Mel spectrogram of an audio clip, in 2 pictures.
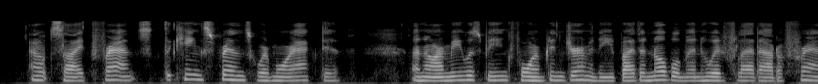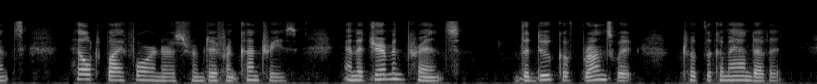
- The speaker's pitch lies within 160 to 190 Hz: Yes, medium, 185 Hz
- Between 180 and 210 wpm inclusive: No, average, 160 wpm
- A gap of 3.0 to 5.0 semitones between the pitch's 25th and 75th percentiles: No, narrow, 2.5 semitones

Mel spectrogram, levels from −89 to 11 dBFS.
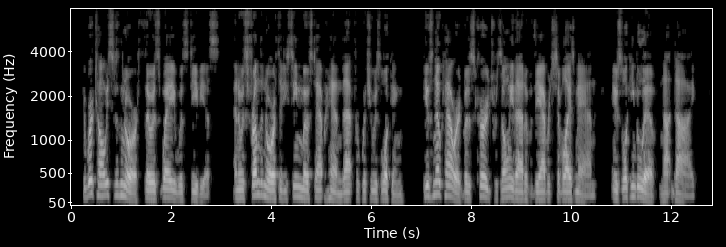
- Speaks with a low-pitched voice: Yes, low, 120 Hz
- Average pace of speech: No, fast, 245 wpm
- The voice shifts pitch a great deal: No, average, 4.4 semitones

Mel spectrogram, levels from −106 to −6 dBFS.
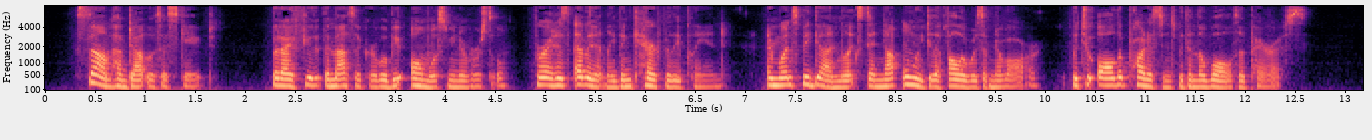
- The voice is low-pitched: No, medium, 180 Hz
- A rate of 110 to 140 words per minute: No, average, 195 wpm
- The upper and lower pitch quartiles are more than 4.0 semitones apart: No, average, 3.2 semitones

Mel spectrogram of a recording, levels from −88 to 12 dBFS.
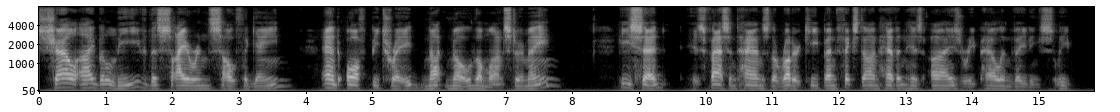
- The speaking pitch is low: Yes, low, 115 Hz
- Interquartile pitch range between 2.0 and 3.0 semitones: Yes, average, 2.7 semitones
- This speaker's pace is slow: Yes, slow, 120 wpm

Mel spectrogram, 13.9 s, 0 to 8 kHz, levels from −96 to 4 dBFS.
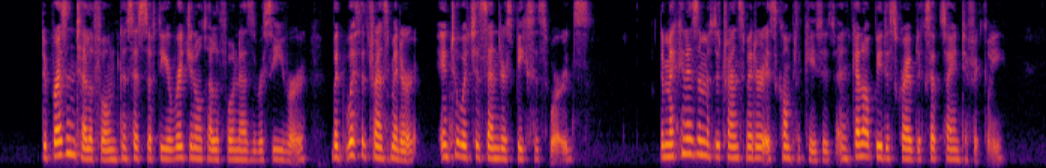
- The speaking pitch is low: No, medium, 185 Hz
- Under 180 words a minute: Yes, average, 150 wpm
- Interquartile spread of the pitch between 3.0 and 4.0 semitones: Yes, average, 3.4 semitones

